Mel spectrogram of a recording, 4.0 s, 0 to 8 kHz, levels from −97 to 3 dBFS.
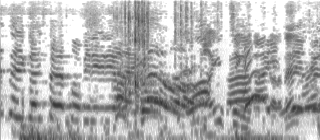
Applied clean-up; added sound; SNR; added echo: classical method spectral subtraction.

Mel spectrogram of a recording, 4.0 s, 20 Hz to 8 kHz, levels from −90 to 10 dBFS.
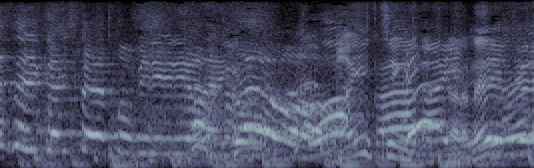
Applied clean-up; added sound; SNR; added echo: none; none; none; none.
